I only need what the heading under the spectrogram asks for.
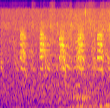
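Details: Clapper rail in a salt marsh full of fiddler crabs gives a dry, harsh clattering series of about three rough notes a second over a low rumble of wind.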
